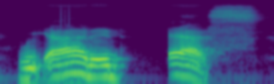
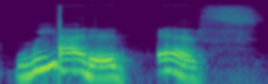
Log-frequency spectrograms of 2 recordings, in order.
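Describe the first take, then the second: First: Said in the usual way. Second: "We" lifted high, stretched out slowly; teacher stressing "We" to the class. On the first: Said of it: "teacher repeats rule". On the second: Shown as a demonstration. Teacher points out the added S, stressing "We". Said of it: "as you see here".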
